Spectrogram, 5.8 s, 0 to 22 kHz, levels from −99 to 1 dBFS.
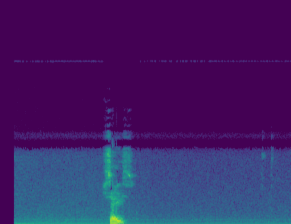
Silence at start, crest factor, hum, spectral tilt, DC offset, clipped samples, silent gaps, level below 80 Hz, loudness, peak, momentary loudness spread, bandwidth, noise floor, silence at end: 2.1 s; 22 dB; 50 Hz at -50 dBFS; -6.5 dB/octave; under 0.1%; under 0.1%; none; -48 dBFS; -16 LUFS; -2 dBFS; 31 LU; 9.2 kHz; -50 dBFS; 3.25 s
